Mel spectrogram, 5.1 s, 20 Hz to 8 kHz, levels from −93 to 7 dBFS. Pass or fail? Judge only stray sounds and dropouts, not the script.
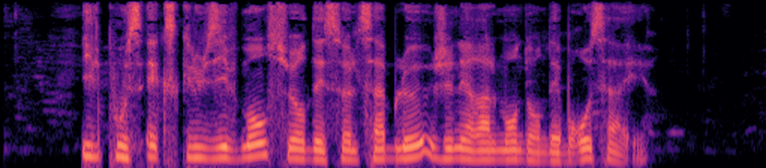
pass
